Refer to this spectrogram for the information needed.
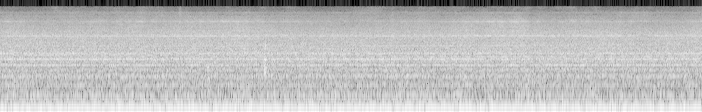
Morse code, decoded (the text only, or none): none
